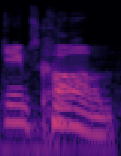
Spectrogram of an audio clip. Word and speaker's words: Gamescom: about Gamescom, which I tend to mispronounce. I always think there's an N at the end, like Games Conference, but it's an M, like... – Yeah, Gamescom, like as in .com.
